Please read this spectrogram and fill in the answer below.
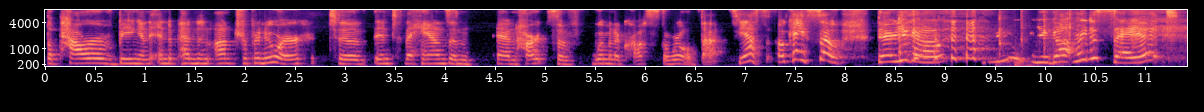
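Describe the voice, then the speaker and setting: A woman artist and color teacher being interviewed, talking loudly and passionately and laughing often. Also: on the high side, measured pace. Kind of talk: podcast interview chat.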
